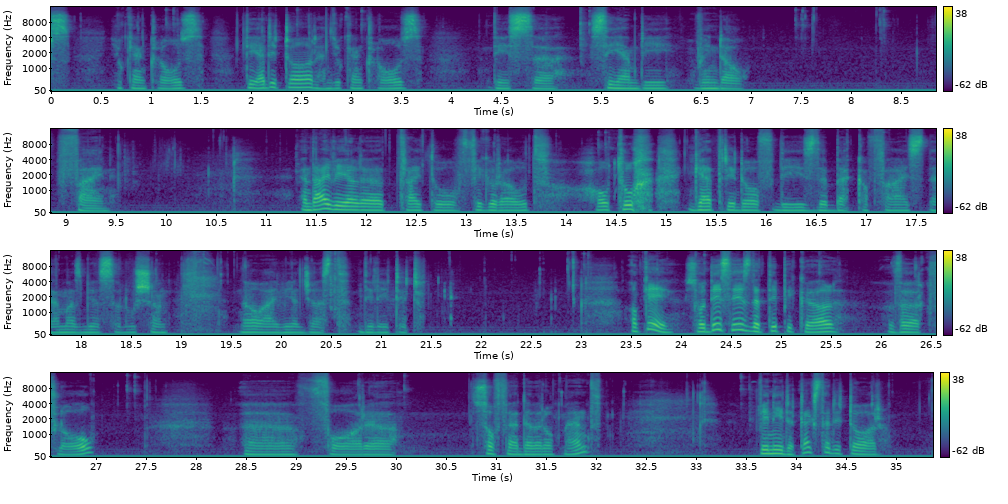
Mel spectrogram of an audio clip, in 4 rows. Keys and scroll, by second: 19.1 F8, 20.5 Return.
